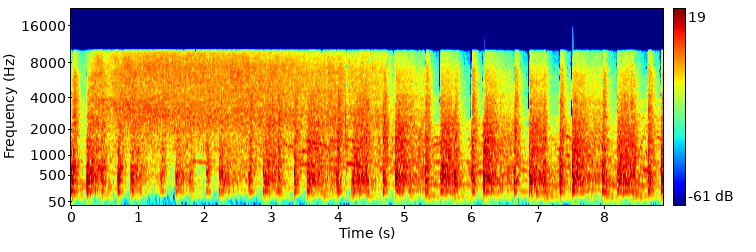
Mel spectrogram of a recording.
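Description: Fireworks on a castillo, a pyrotechnic tower, going off: a rushing hiss of sparks at first, then a rapid, irregular string of sharp pops and bangs.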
